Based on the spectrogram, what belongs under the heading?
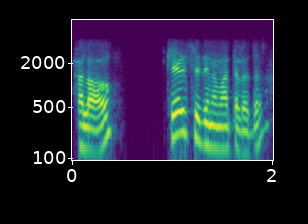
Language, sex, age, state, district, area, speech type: Kannada, male, 30-45, Karnataka, Davanagere, urban, conversation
